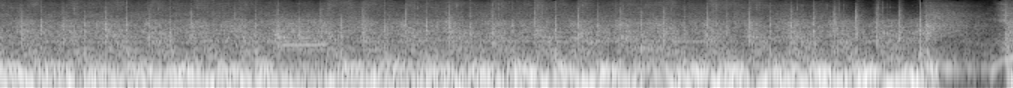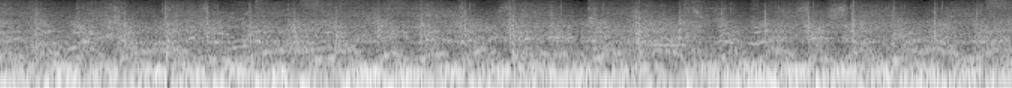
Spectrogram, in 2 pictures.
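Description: Heavy, distorted electric guitar music with fast riffing, breaking off briefly about five seconds in before carrying on.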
